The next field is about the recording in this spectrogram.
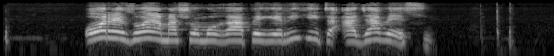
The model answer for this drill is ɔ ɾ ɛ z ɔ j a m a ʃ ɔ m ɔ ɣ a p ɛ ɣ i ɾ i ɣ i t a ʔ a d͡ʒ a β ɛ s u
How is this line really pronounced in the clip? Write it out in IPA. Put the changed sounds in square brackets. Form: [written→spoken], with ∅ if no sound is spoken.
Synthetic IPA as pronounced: ɔ ɾ ɛ z ɔ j a m a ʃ ɔ m ɔ ɣ a p ɛ ɣ [i→ɛ] ɾ i ɣ i t a ʔ a d͡ʒ a β ɛ s u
